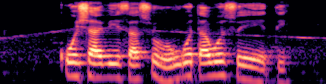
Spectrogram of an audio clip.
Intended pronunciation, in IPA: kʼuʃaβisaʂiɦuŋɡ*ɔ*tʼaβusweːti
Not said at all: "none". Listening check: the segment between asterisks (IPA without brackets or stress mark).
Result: u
